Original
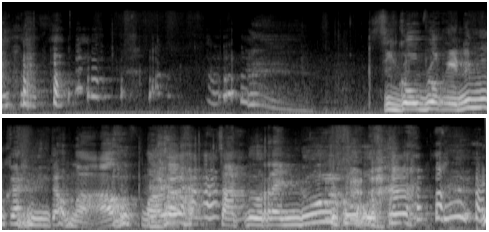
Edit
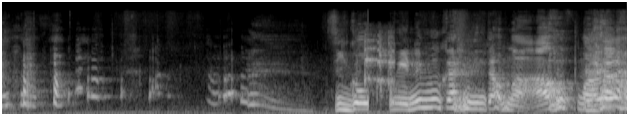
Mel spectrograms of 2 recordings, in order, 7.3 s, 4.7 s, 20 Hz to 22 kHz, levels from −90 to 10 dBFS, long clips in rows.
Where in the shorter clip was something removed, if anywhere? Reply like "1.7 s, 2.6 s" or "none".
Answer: 2.3 s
